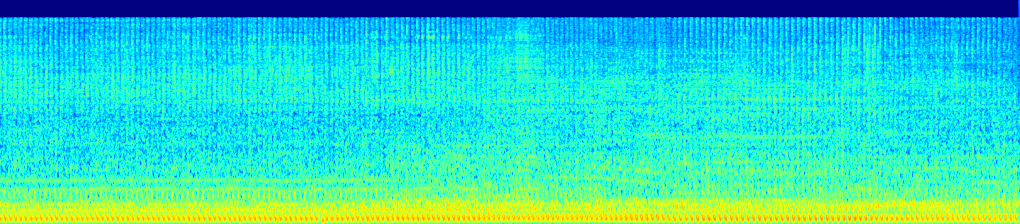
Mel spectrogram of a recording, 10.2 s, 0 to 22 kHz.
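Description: Gravely 8163-B garden tractor engine running steadily at idle, warming up shortly after a cold start in the snow.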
